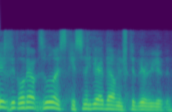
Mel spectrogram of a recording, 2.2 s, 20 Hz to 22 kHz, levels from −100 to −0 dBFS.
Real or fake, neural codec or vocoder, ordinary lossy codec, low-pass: fake; codec, 16 kHz, 0.5 kbps, FreqCodec, larger model; none; 7.2 kHz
